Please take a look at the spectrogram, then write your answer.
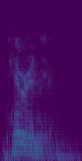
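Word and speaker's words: Pirineu: Piranu. The Piranu. How do you spell it?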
